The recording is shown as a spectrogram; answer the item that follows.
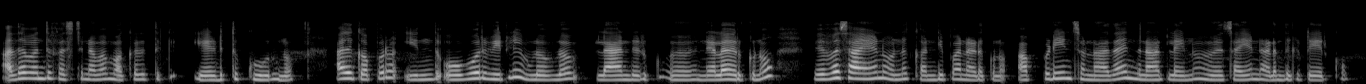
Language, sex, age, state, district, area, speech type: Tamil, female, 18-30, Tamil Nadu, Coimbatore, urban, spontaneous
